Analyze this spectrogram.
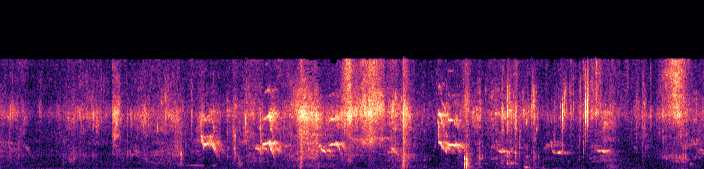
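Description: Hand trowel scraping and patting wet mud plaster across a floor in short, irregular strokes, with chickens clucking in the background.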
